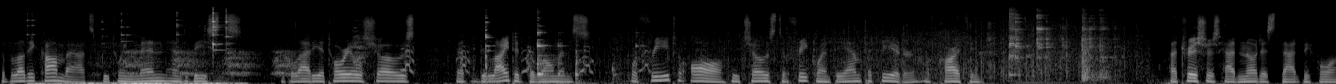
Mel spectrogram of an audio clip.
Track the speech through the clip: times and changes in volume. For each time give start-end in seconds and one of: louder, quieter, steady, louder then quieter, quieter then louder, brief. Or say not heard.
0.0-9.9 steady
11.7-13.3 brief.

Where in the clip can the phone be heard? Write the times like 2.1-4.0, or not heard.
not heard.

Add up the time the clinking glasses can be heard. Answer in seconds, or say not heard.
5 s.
